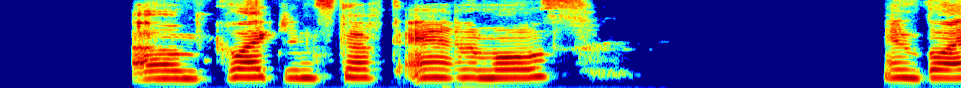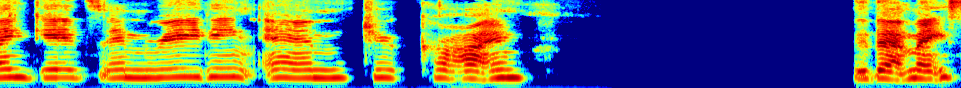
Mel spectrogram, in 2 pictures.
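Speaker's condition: Cerebral palsy; would like to have it

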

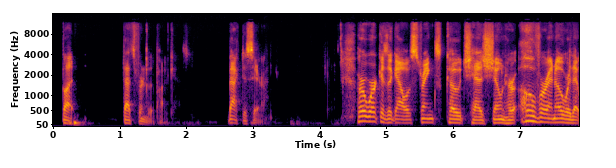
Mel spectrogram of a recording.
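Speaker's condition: No condition

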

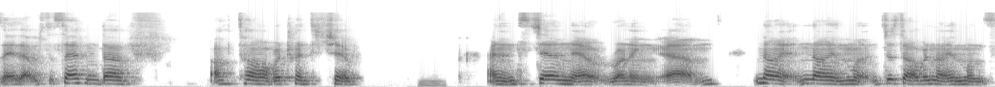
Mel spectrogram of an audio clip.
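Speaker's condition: Cerebral palsy; very slightly delayed speech

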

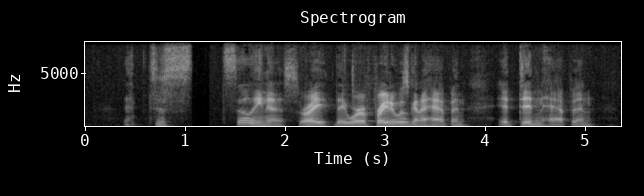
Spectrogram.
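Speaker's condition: No condition

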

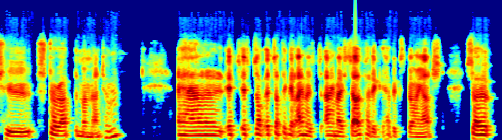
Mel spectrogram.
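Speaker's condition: Deafness with speech impediment; born deaf, years of speech therapy, English not familiar, cannot really hear voices in interviews; some words difficult to say, must adjust tongue to speak properly

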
